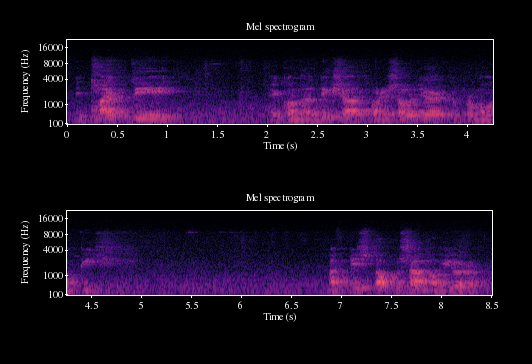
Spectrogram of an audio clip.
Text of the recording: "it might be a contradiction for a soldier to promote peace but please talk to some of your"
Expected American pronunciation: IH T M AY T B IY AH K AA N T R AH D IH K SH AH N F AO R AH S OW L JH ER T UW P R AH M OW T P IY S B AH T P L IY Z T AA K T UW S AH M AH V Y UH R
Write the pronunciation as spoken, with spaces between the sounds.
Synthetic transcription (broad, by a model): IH T M AY T B IY AH K AA N T R AH D IH K SH AH N F AO R AH S OW L JH ER T UW P R AH M OW T P IY S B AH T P IY S T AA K T UW S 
